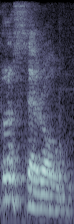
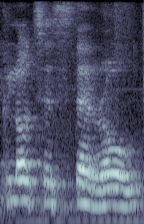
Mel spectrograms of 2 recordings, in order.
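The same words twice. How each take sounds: First: Some written sounds are dropped or reduced. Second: Every written letter is pronounced in full. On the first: This is how people actually say it. The speaker calls it right. "λένε Gloucester Road" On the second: This follows the written form. The speaker calls it wrong. "δεν λένε Gloucester Road"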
